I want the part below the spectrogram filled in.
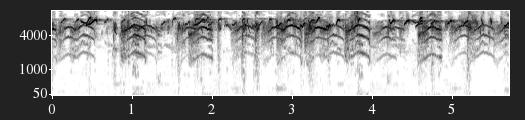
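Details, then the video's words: Little spiderhunter in a noisy lure-call compilation: dense, overlapping high squeaky chatter of arched, bouncing notes, rapid and unbroken, like several birds calling excitedly at once. "Suara pikat burung sogok ontong ribut kompilasi"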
